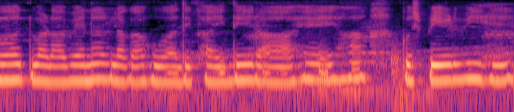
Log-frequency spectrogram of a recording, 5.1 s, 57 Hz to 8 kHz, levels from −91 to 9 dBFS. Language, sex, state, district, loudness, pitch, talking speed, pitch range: Hindi, female, Chhattisgarh, Bilaspur, -16 LUFS, 230 Hz, 165 wpm, 220-235 Hz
